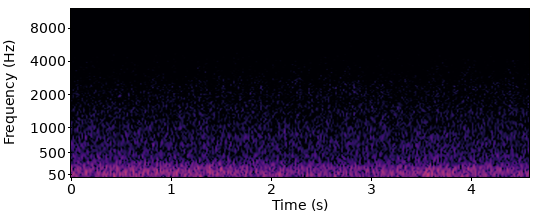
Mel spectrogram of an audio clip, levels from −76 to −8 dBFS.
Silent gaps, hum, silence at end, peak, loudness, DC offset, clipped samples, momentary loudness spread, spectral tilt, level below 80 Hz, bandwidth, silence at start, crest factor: none; none; 0 s; -36 dBFS; -50 LUFS; under 0.1%; under 0.1%; 3 LU; -6 dB/octave; -54 dBFS; 11.5 kHz; 0 s; 12 dB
